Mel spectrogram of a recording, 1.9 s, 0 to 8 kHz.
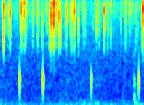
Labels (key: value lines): label: biophony, pulse
recorder: SoundTrap 300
